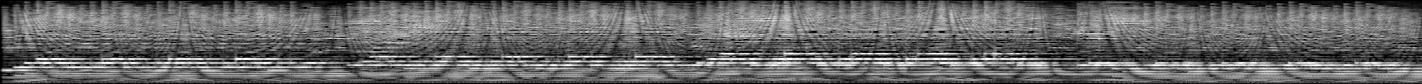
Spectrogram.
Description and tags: Sound made with Codex Wavetable Synth Plugin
